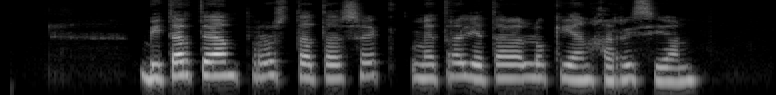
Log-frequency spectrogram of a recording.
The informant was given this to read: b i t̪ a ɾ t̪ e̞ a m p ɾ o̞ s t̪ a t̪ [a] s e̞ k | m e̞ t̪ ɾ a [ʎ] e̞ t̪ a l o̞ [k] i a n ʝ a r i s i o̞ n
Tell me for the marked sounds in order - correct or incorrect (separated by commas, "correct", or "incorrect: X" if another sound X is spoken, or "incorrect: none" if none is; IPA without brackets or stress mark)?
correct, correct, correct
